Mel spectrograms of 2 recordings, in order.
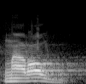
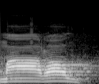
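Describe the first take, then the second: First: The first syllable ma sounds light and thin. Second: The first syllable ma sounds heavy and dark. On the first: The speaker calls it right. "Kalau ma-nya tipis" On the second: The speaker calls it wrong. "ma bacanya tebal"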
